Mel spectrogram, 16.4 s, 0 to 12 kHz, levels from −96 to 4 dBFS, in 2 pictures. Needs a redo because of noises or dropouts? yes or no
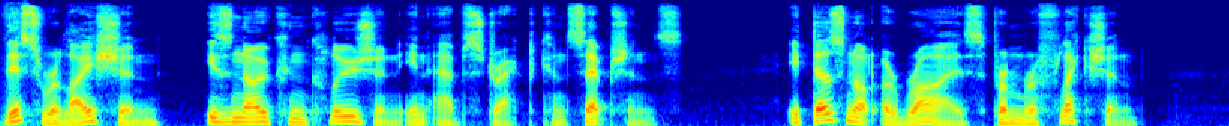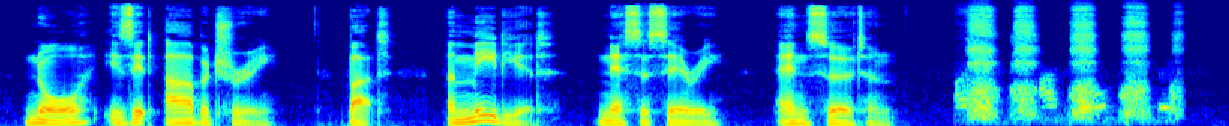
yes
